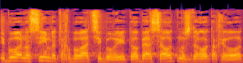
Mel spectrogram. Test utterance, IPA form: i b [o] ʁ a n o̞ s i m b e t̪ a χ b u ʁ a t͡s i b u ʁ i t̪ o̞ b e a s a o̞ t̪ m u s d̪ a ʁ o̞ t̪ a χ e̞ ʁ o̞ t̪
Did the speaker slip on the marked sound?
yes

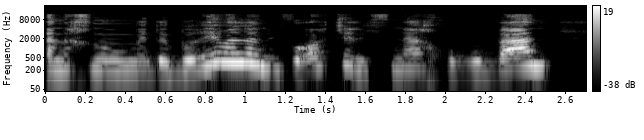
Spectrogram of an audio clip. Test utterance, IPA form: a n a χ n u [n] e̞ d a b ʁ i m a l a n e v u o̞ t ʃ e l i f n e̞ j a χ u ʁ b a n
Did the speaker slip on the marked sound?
yes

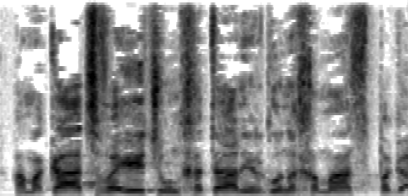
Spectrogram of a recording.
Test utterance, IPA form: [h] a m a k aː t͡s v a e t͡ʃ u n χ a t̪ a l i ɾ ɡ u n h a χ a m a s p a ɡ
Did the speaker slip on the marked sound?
no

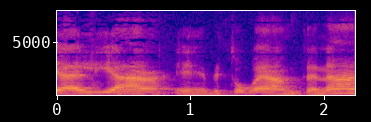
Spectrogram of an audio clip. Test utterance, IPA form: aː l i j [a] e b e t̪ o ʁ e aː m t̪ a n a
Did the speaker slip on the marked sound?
no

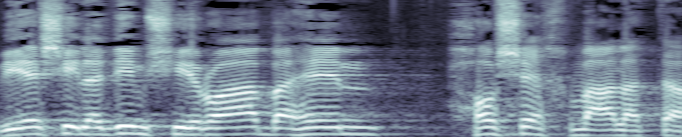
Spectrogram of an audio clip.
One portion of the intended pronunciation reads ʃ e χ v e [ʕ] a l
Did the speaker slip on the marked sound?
no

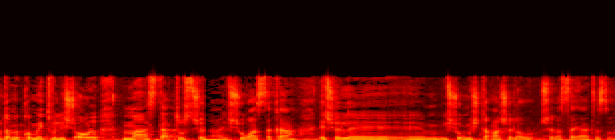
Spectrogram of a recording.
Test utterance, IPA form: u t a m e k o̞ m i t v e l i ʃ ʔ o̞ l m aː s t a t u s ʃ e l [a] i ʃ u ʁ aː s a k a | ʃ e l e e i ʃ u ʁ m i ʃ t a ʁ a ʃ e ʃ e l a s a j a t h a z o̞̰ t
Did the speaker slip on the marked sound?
no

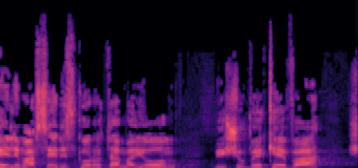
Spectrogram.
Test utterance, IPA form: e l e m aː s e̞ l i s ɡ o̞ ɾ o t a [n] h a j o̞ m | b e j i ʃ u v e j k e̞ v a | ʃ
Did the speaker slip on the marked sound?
yes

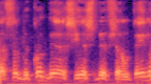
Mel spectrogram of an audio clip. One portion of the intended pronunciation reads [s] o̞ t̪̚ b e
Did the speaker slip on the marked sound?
no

